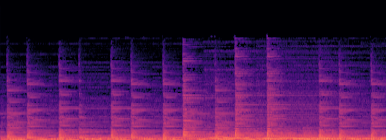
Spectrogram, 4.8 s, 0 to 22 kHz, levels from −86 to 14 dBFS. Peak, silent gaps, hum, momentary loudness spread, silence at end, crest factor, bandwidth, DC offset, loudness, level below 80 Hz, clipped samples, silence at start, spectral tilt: -4 dBFS; none; none; 4 LU; 0 s; 14 dB; 16.5 kHz; under 0.1%; -19 LUFS; -50 dBFS; under 0.1%; 0 s; -5.5 dB/octave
